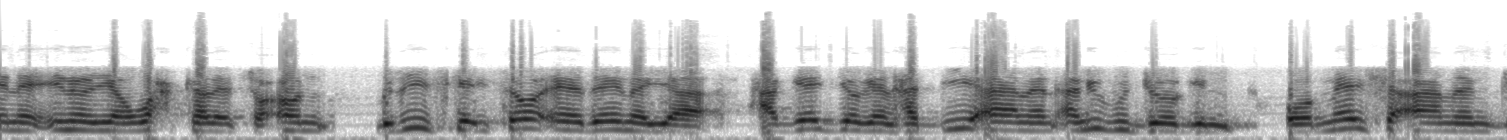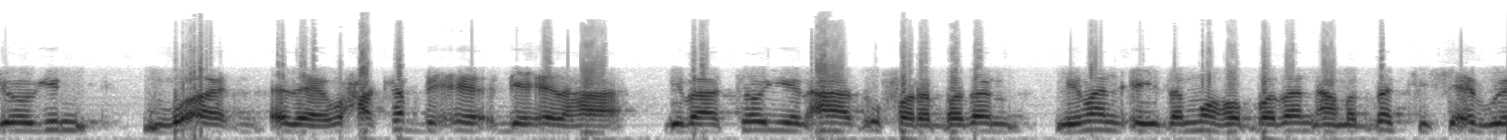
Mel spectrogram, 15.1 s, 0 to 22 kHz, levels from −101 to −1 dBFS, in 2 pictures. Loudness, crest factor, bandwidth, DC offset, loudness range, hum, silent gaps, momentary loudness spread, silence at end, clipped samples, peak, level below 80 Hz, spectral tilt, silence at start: -21 LUFS; 12 dB; 11 kHz; under 0.1%; 1 LU; none; none; 5 LU; 0 s; under 0.1%; -8 dBFS; -62 dBFS; -5 dB/octave; 0 s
